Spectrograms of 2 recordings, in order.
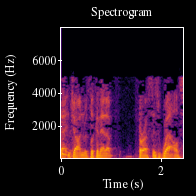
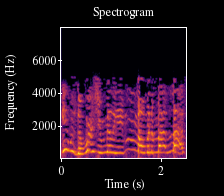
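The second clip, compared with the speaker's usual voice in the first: high, wailing fake-sob friend's voice; mock crying friend. Radio host mocks Oprah's friend, high fake crying. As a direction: wail it like a friend melodramatically crying. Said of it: "one of her friends was like".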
